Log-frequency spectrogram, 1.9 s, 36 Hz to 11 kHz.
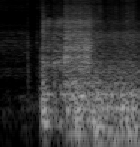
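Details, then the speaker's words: Porsche 914 Bosch starter swapped onto VW Beetle Type 1 engine whose worn transmission mounting let the old starter sit low and sound grungy like a Chevy: quick even crank with steady pulses, no grinding; now sounds like the previous Bosch starter, engaging cleanly. "hey that sounded like it used to with with the other box starter that I had"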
